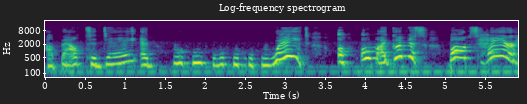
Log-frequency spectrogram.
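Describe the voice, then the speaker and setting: Raised and projected, a woman's bright, sharp voice moves with ordinary pitch variation over light background noise. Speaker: speech-language pathologist. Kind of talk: children's therapy play demo to camera. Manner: upbeat, playful. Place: home room. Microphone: webcam.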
